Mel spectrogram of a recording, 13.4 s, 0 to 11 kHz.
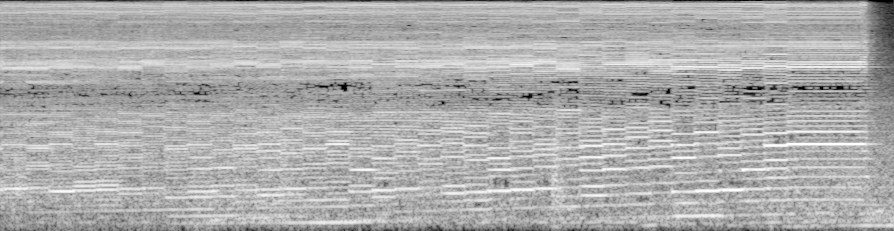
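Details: Fuel injectors from a Corsa Classic 1.6 (car towed in, wouldn't start, dripping injector) after cleaning and new seals and screens, tested on the bench: fast, steady even electric ticking with no gaps, no dripping; healthy injectors.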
